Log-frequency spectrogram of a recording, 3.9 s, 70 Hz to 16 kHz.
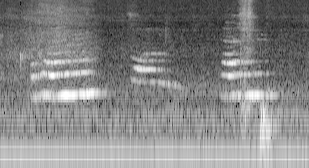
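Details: Cat meowing in a household of 76 cats, including one that washes the other cats' faces every day. Three clear, drawn-out, tonal meows, the first longest and slightly rising, separated by short pauses over a steady low hum.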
